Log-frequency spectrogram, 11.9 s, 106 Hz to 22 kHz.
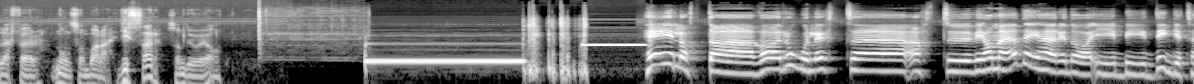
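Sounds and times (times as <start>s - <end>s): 
speech: 0.0s - 2.3s, 6.4s - 11.9s
outgoing call ringing tone: 3.5s - 6.5s.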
